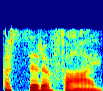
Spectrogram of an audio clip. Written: acidify

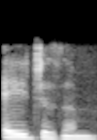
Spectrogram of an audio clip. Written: ageism

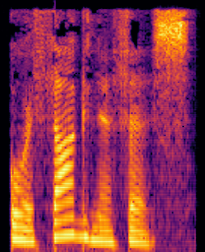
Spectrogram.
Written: orthognathous

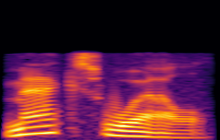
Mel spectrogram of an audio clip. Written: maxwell

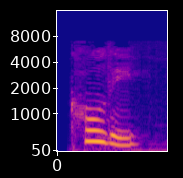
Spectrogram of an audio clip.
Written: coldie

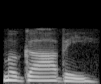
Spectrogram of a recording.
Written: Mugabe

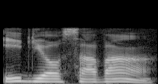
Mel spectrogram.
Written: idiot savant

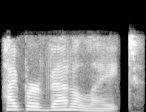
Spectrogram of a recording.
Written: hyperventilate

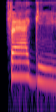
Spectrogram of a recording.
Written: fagginess

